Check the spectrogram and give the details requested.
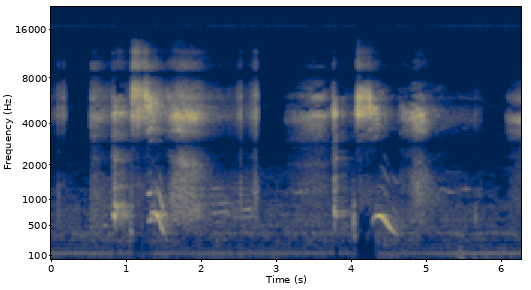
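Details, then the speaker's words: Person in Brazil sneezing for the first time in a long while: two bursts of sharp, hissing airflow, each with a brief voiced catch, and quiet background hum between them. "Nossa, fazia tempo que eu não espirrava. Nossa, fazia muito tempo que eu não espirrava."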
